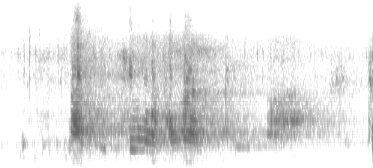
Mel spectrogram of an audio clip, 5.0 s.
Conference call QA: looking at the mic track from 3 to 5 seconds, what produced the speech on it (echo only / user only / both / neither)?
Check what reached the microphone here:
echo only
